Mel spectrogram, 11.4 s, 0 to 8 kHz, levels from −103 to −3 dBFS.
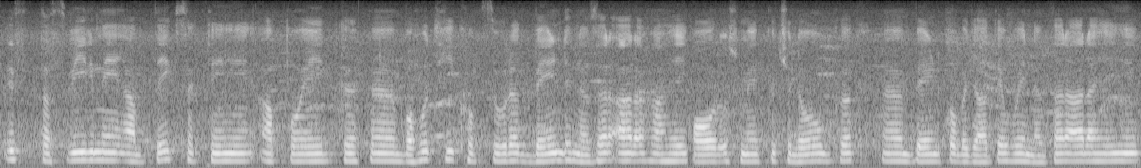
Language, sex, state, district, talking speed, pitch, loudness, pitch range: Hindi, male, Bihar, Darbhanga, 150 wpm, 135 Hz, -18 LUFS, 130-140 Hz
